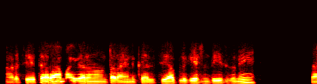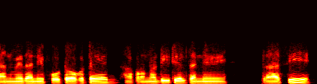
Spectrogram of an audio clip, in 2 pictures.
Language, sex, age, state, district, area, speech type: Telugu, male, 18-30, Andhra Pradesh, Konaseema, rural, conversation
